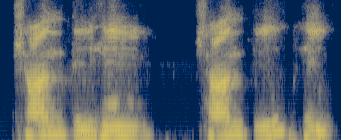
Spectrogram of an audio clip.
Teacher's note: বিসর্গের উচ্চারণ করার নিয়ম হচ্ছে আগের যে স্বরবর্ণটি আছে, যেমন তয়ে হর্ষি আছে, দন্ত ন ত, তারপরে হর্ষি আছে, তাহলে হ্রস্ব ইকার আছে, তাহলে হ্রস্ব ইকারের পরে বিসর্গ আছে, সেই জন্য বিসর্গের উচ্চারণ সাধারণত হকারের মতো হয়, কিন্তু এখানে যেহেতু আগে হ্রস্ব ইকার আছে সেই জন্য উচ্চারণ হবে হি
